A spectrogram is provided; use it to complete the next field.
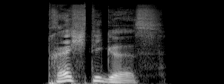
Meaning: strong/mixed nominative/accusative neuter singular of trächtig
- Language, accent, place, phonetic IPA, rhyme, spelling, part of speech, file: German, Germany, Berlin, [ˈtʁɛçtɪɡəs], -ɛçtɪɡəs, trächtiges, adjective, De-trächtiges.ogg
